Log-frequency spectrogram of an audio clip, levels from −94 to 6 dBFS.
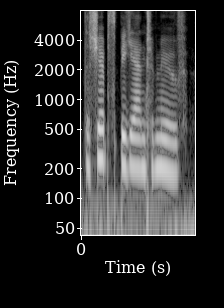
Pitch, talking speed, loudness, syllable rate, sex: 205 Hz, 210 wpm, -17 LUFS, 4.6 syllables/s, female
